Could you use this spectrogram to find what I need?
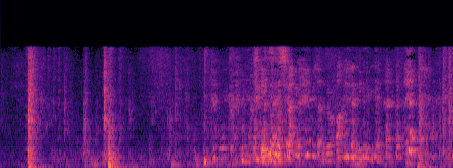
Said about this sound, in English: Just shut the door, maybe.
